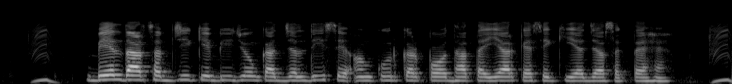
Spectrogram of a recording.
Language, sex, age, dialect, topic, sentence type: Hindi, female, 41-45, Garhwali, agriculture, question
